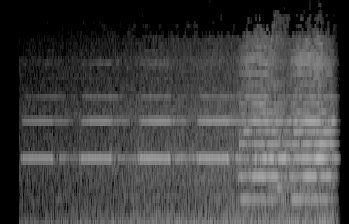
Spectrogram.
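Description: Forklift sound effect: a low rumble with a steady high tone broken by short gaps, growing louder. About three seconds in, a bright chord of several tones comes in on top.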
